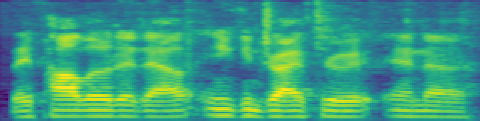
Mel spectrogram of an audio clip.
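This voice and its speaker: A man chatting as a guest musician on a live show, his voice raspy and hoarse, relaxed and full of fillers. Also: on the low side, fast talker. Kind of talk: casual chat on a live show.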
